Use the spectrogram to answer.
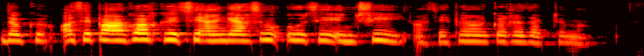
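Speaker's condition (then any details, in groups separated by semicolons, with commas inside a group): Down syndrome (trisomy 21); extra copy of chromosome 21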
